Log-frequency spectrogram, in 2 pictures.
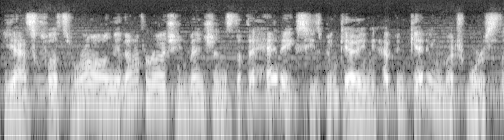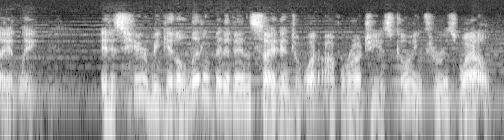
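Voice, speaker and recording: A man giving a scripted story recap in a measured, explanatory storytelling manner, as the narrator of a lore video. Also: fairly high pitch, sing-song, music in the background, low-quality recording.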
